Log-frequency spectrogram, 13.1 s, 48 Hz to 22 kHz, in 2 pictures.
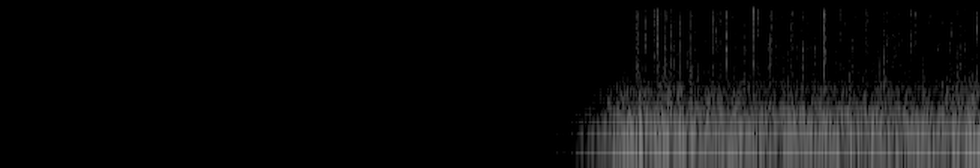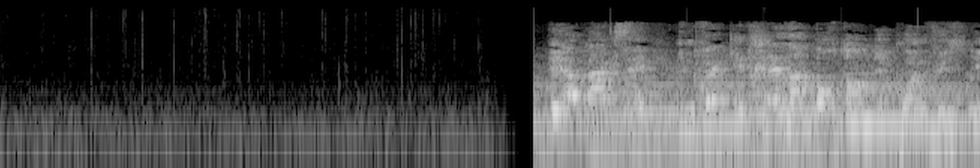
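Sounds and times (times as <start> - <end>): faint low hiss: 4.0 - 10.0.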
